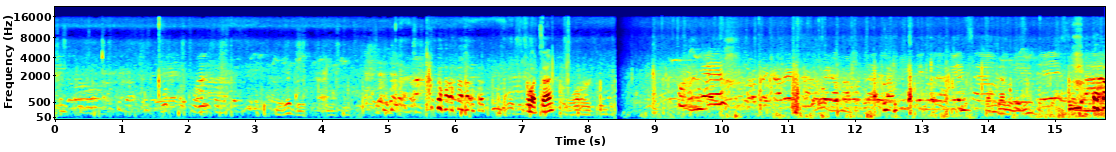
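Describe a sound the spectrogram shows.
Footsteps crunch on a dirt trail.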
